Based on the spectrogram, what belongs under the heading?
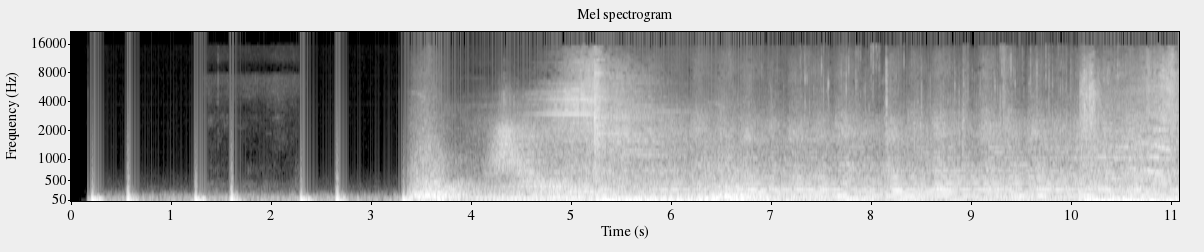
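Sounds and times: heartbeat thumps: 0.2s - 3.5s.

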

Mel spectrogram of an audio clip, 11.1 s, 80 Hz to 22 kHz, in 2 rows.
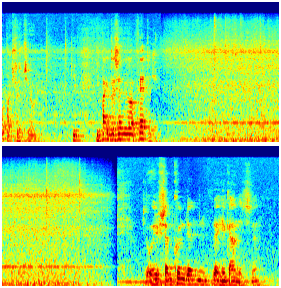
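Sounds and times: bakery machine hum: 0.0s - 8.7s.

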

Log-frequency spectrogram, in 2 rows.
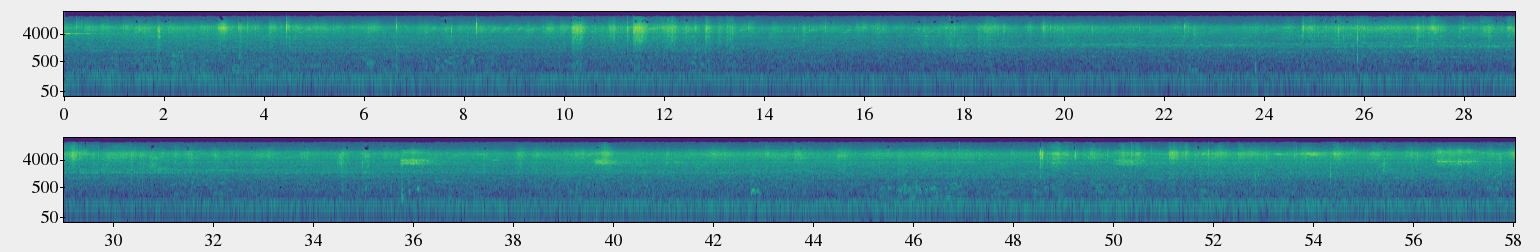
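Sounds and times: faint voices: 0.0s - 58.0s.

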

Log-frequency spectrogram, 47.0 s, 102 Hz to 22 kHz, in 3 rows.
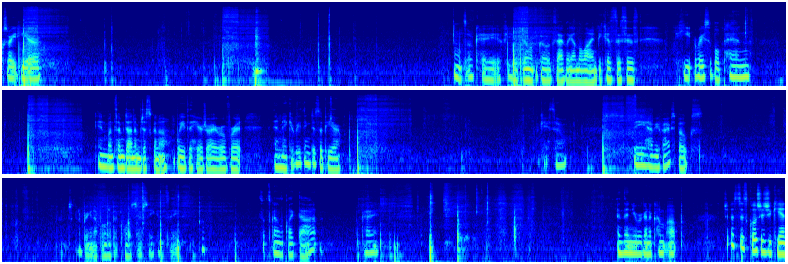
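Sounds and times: soft whispered voice: 26.3s - 27.0s.

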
